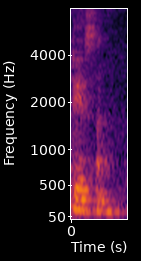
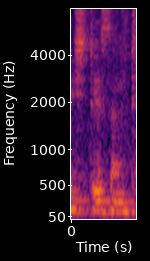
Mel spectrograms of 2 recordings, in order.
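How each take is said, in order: First: The word starts directly with 't', no 's'. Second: The word starts with a tight 'st' cluster. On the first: Some people drop the first sound. "सिर्फ टेशन" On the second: This is the standard, pure pronunciation. "कुछ लोग शुद्ध बोलते हैं स्टेशन"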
